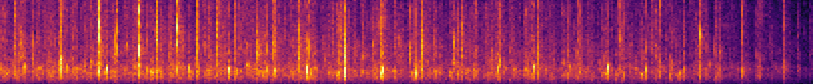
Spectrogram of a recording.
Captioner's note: audience applauding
